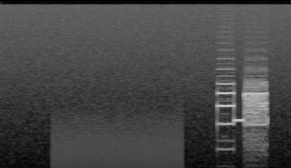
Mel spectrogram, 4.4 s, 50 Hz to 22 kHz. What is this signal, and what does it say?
Caller ID data burst, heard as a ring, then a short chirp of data, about 1200 baud.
